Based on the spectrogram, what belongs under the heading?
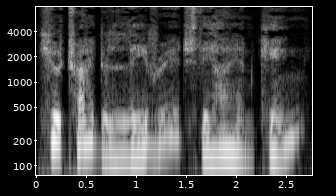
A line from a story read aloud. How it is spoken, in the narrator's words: Erica said, giving a nervous laugh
